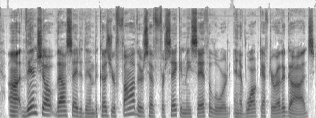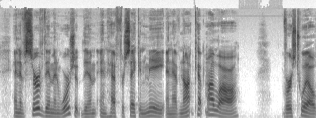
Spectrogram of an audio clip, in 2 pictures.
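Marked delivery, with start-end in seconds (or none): none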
